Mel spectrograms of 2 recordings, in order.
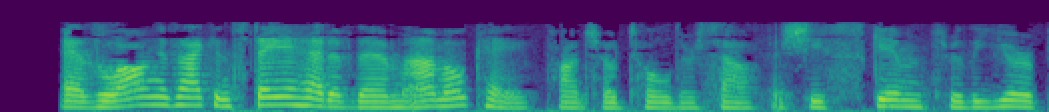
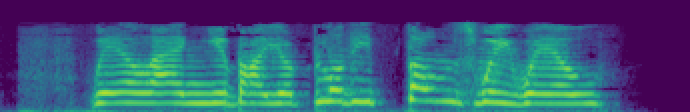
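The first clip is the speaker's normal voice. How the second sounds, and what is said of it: Working-class English accent. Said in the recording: “she lapsed back to her native working-class accent.”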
